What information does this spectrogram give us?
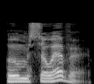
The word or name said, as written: whomsoever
